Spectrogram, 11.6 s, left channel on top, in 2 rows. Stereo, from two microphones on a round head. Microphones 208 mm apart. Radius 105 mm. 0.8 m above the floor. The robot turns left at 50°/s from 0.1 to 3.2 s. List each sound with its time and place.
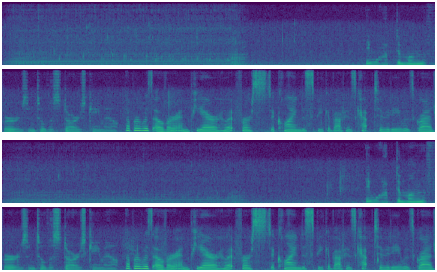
4.8 s a man speaking: 35° right (ahead or behind)
7.4 s a woman speaking: 20° right (ahead or behind)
